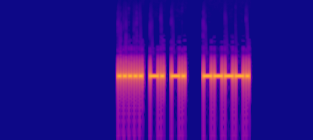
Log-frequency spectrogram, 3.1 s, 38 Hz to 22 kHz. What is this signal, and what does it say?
Morse code, heard as a keyed tone, about 46 wpm, 700 Hz. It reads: 5NN 9
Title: CQ WW DX Contest Exchange Encore - 45wpm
